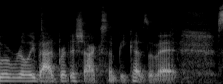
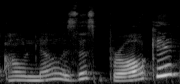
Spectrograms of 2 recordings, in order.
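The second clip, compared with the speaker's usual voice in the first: put-on terrible British accent; 8 semitones higher, slower than usual. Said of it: "I was rambling about a British accent".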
